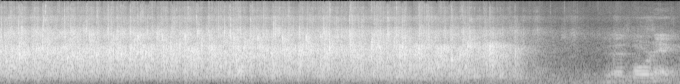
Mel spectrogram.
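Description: An audience applauding to welcome Senator Rand Paul at a speech to a medical specialty alliance: loud, steady clapping from a large crowd that fades out after about six seconds.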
